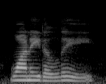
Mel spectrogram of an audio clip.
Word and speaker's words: Wanita Lee: I mean she was an actress and used her stage name, Wanita Lee, pronounced like it was spelled plain Lee, but she was mostly called Nita Lee.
